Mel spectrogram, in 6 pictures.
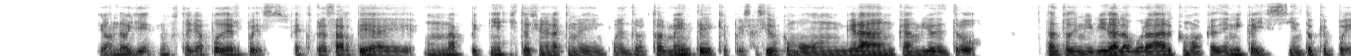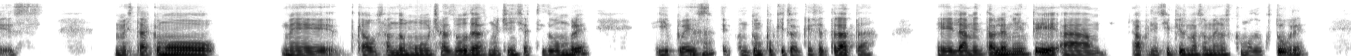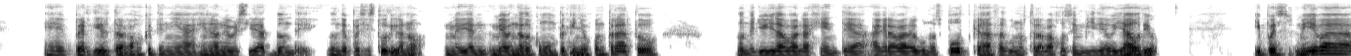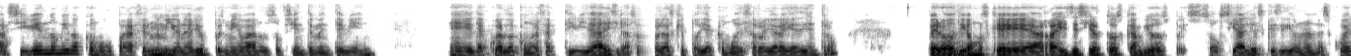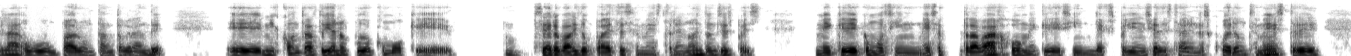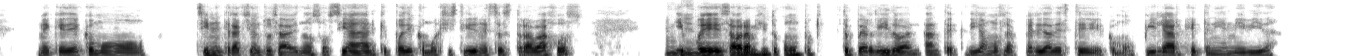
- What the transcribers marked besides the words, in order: none
- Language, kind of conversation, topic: Spanish, advice, ¿Cómo puedo manejar la incertidumbre durante una transición, como un cambio de trabajo o de vida?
